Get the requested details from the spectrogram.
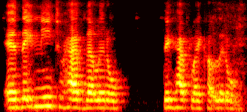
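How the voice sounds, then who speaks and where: An animated woman guest explains her breed over a video call, often starting over mid-sentence. Her audio comes through choppy from a weak internet line, and her pitch sits at an everyday middle. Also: fairly quick, low-quality recording. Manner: animated, explains with many restarts. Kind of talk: casual online interview.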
